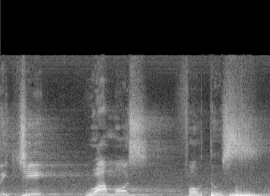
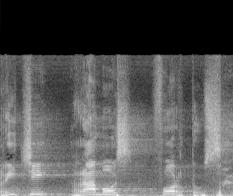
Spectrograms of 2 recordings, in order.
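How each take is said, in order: First: The R sounds are said like W. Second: The R sounds are said as clear R. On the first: This is the childhood speech problem the class laughed at. The speaker calls it wrong. "Yung letter R ko po ay aw. Nagiging W" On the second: This is the real name as it should sound. The speaker calls it right. "pangalo ko po"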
